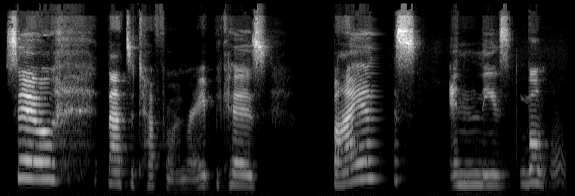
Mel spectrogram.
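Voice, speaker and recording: A woman's voice: fairly high pitch, drawn-out words. A middle-aged woman speaking as a guest on a video call from her living room, talking animatedly and often tagging her points with "right?". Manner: animated, frequent "right?" tags, laughs. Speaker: guest, diversity consultant. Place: home living room with bookshelves. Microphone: video call, laptop mic.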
